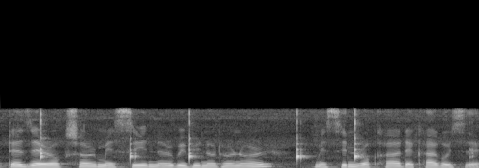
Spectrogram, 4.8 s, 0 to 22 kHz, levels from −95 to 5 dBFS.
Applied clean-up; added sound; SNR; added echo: none; Tap; 9 dB; none.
